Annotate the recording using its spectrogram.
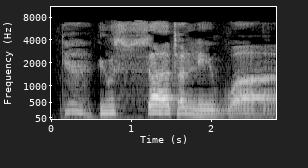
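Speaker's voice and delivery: very low, soft growl, were stretched out. Narrator reading a story, Father Bear answering Goldilocks, Father Bear's soft growl. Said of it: "growled the Father Bear softly".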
